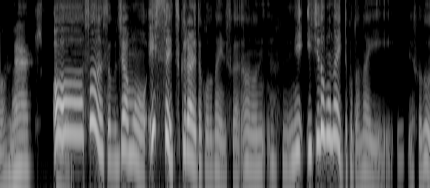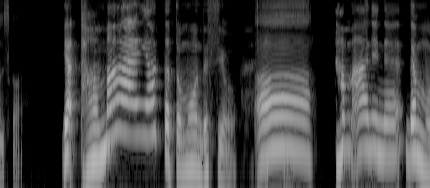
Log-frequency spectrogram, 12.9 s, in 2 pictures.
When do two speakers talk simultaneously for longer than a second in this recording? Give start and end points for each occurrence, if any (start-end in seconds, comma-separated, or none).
none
